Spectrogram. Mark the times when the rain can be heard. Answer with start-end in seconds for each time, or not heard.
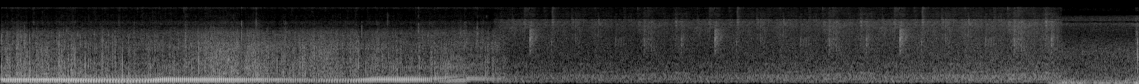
0.0-11.3.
